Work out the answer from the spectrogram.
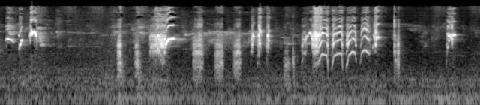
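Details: Gacor Javan myna, jalak kebo, singing to stir silent mynas into song: scattered clicks and rasps, a harsh noisy burst, then a rapid series of arched whistles sweeping up and down.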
